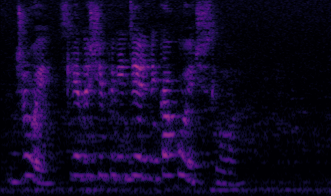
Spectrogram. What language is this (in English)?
Russian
